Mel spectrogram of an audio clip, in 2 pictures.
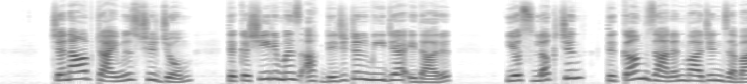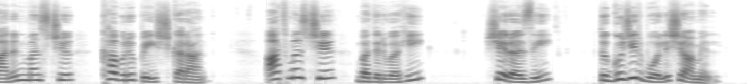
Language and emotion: Kashmiri, neutral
